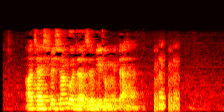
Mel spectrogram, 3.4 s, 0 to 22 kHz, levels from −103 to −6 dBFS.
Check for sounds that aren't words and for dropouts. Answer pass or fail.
fail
